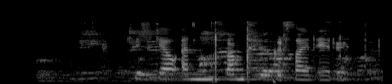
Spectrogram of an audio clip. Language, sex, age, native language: Icelandic, other, 12, Icelandic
